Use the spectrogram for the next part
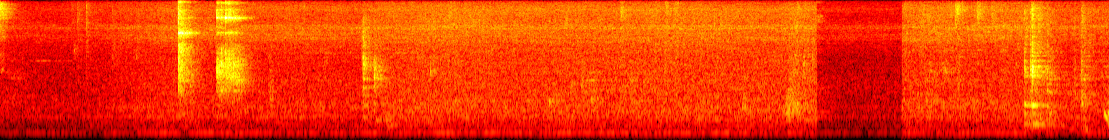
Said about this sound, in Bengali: ঢাকনা দিয়ে ঢেকে দিলাম।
